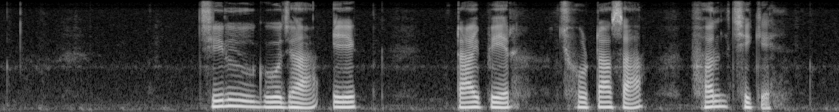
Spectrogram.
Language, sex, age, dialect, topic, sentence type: Magahi, male, 18-24, Northeastern/Surjapuri, agriculture, statement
